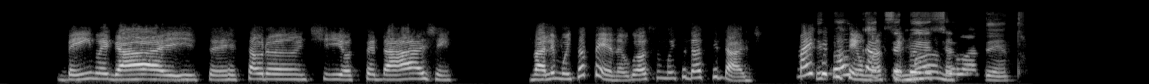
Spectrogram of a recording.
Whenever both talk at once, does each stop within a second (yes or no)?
no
